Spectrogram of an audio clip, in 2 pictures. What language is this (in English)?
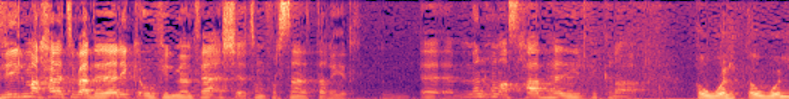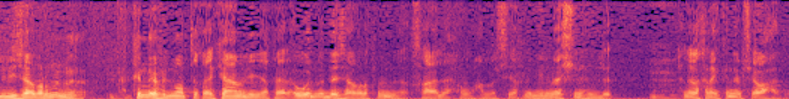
Arabic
